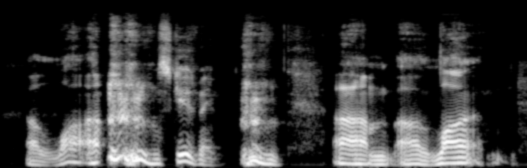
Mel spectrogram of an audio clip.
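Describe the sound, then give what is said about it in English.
A man clears his throat in a series of loud, guttural, voiced bursts, some short and some drawn out, broken by brief pauses and heard on their own. “I had to clear out the old throat here.”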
